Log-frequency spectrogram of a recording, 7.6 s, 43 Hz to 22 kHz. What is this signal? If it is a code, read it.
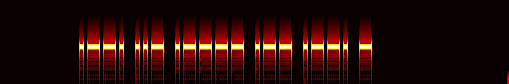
Morse code, heard as a keyed tone, about 20 wpm, 700 Hz. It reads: PU1WPT
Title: DXCC-100 Call Signs - 6 Characters - 20wpm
